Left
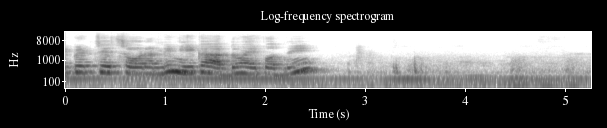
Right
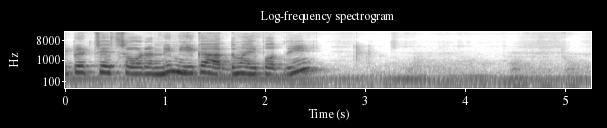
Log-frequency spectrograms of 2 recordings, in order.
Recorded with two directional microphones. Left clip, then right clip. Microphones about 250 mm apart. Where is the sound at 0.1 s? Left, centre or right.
Right.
